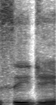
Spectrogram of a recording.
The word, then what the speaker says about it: Cijy: but the way I'm okay I'm pronouncing it correctly but it's spelled c i JY okay yeah a bit confusing I know I know and yeah it's CG yeah yeah so everyone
